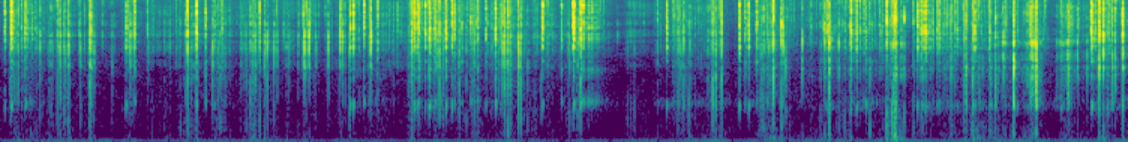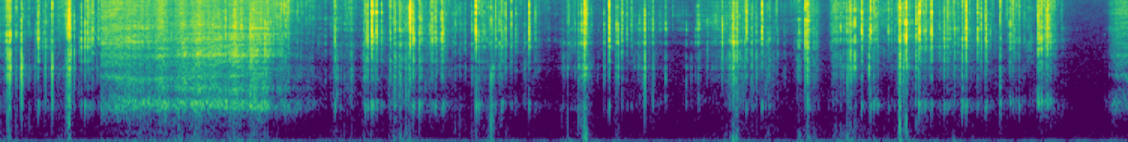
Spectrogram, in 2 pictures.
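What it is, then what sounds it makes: Coarse sea salt crunched by fingers. Fingertips and nails pinch and rub coarse sea salt crystals in a small hollow wooden bowl partly filled with salt. Dense, bright crunching and crackling runs throughout, with a smoother, steadier rubbing hiss around the middle before the sharp crunches return.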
